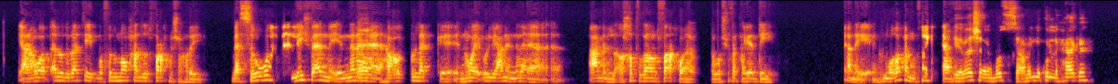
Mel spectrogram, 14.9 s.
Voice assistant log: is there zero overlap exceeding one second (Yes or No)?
Yes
